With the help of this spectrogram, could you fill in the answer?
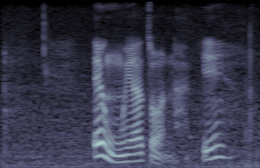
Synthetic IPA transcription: eŋujat͡sʼɔ̰ːnai

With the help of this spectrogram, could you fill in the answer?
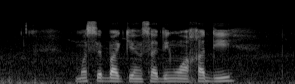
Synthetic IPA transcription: mʊsɪbakʼeŋ̩sadiŋ̩waχadi

